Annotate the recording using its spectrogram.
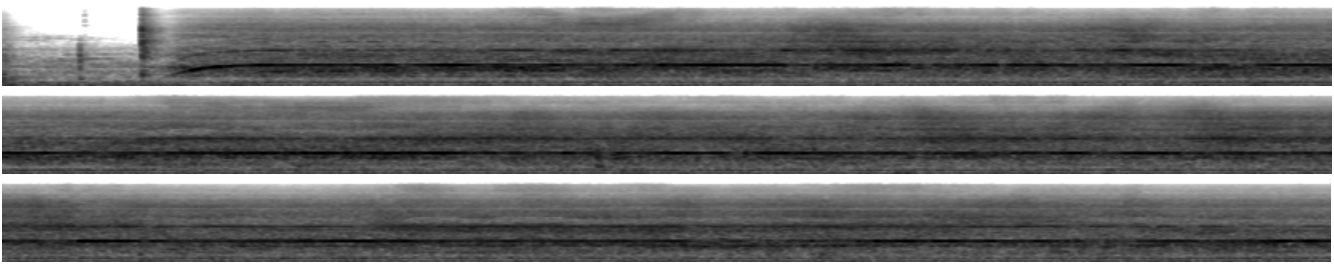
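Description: A hair dryer switches on with a rising whine and then blows with a steady loud whirring hum.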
